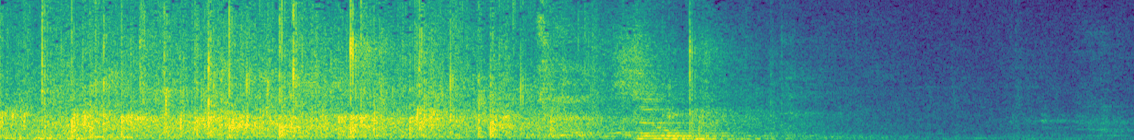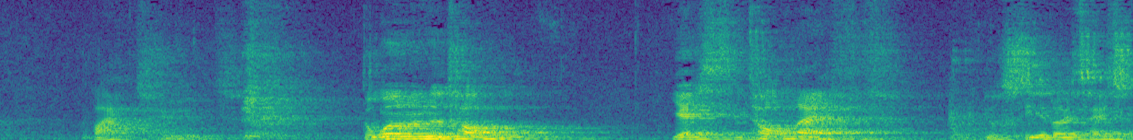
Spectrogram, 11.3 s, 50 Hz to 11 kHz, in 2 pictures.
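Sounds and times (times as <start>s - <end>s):
room full of people applauding: 0.0s - 4.3s
speech: 7.6s - 8.3s, 9.0s - 10.0s, 10.6s - 11.3s.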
